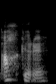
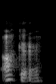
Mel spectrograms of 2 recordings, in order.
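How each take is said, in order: First: It is said fast, with the sounds run together. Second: The same.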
